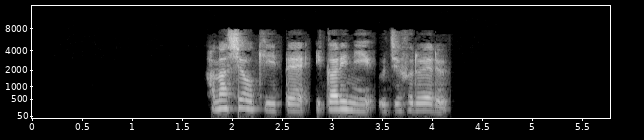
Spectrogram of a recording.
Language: Japanese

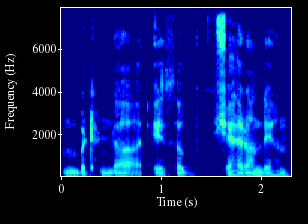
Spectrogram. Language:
Punjabi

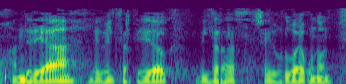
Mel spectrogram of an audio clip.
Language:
Basque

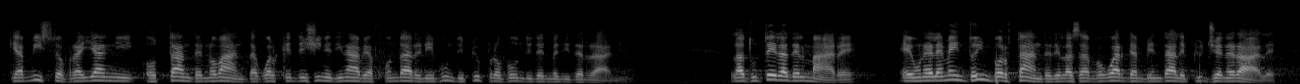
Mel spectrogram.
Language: Italian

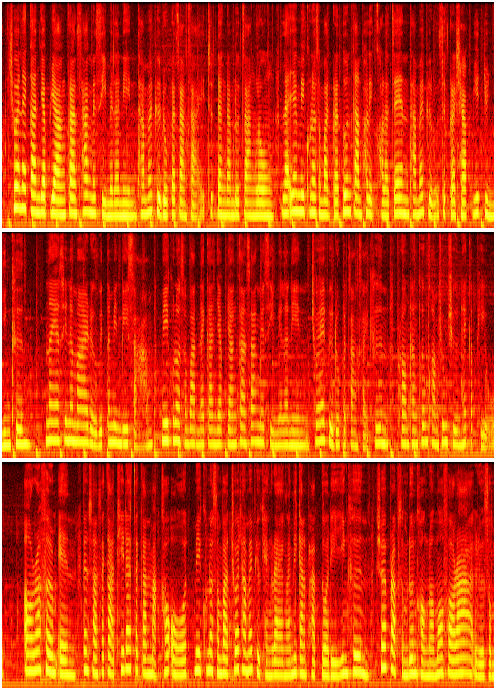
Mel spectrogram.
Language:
Thai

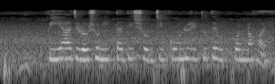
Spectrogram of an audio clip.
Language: Bangla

